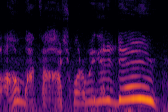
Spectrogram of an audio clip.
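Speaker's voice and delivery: high-pitched panicked wail, hammed up; mock panic. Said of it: "I'm the first one to go".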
